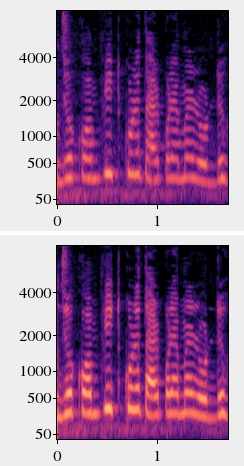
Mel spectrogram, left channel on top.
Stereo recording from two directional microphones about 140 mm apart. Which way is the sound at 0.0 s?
40° right (ahead or behind).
